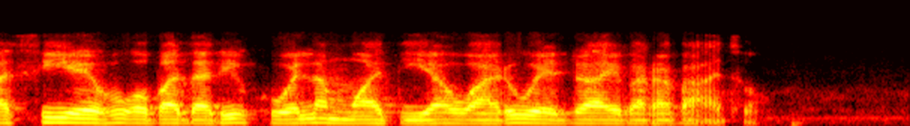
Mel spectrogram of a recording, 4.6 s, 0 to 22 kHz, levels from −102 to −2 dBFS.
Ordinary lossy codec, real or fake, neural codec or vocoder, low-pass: Opus, 16 kbps; fake; codec, 16 kHz, 8 kbps, FreqCodec, larger model; 7.2 kHz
